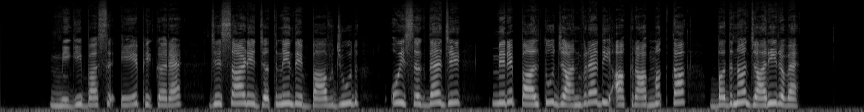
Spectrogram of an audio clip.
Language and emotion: Dogri, fearful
